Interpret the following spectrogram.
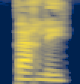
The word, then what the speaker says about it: parler: So we are looking at the verb to speak, which in French is parler. Note that in French, ER is pronounced A, so it sounds like this. Parler.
